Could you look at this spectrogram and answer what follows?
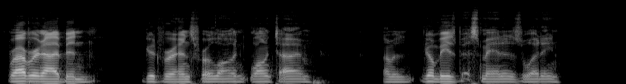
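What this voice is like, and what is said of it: Hoarse, rough voice. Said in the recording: “a little hoarse. ... sound pretty bad”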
